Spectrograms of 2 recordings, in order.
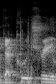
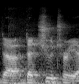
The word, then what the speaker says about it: da Cutri: But he played a guy named da Cutri, I think it's pronounced. C in Italian is ch.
